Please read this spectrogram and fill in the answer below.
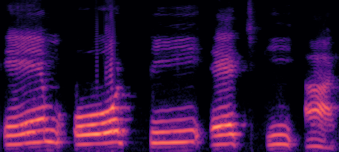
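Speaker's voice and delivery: each letter said slowly and apart; spelled out letter by letter. Shown as a demonstration. Teacher spelling a word for students, slow and deliberate. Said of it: "एक word देखिए".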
